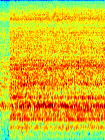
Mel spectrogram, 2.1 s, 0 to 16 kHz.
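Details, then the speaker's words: 2019 Honda HR-V 1.8L AWD, cold start after sitting overnight, idling with AC on: loud steady metallic clatter and hiss when the compressor clutch engages, gone when AC is switched off; clutch seems to cycle normally; failed AC compressor. "The compressor is on and it's engaged, so it sounds horrible."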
